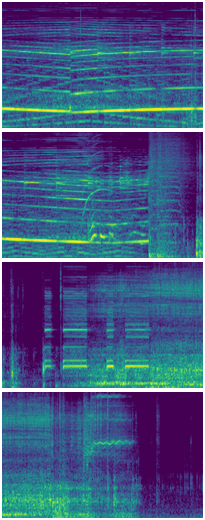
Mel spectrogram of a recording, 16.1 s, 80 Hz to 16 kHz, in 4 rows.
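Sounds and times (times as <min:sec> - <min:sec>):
toy short beeps: 0:08.9 - 0:11.0
toy car rushing rattle: 0:09.7 - 0:14.8.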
